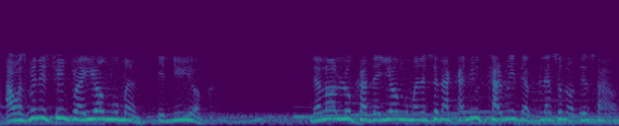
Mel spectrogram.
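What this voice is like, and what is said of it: Strong accent, hard to understand. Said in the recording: “He's a little hard to understand, but we'll try to get through the accent.”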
